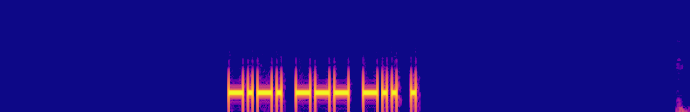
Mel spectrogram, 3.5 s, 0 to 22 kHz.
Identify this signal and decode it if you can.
Morse code, heard as a keyed tone, about 48 wpm, 700 Hz. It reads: CODE
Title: Top 1501-1750 Words 50wpm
